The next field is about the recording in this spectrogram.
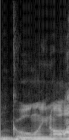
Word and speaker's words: Gyllenhaal: Jake Gyllenhaal is in this. – Gyllenhaal? Jake Gyllenhaal's evil brother, Jake Gyllenhaal. – I think that's how you actually are supposed to pronounce it.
